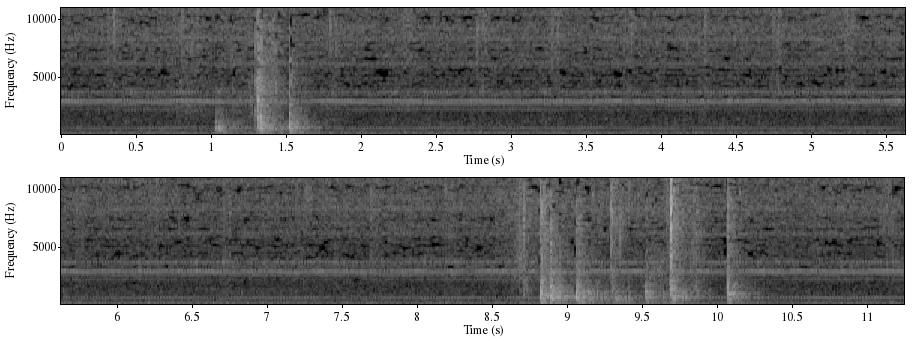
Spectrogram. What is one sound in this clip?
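A metal ladle clinks and scrapes against a metal pot.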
